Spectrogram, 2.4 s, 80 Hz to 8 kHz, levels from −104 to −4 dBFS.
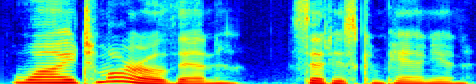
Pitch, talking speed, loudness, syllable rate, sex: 215 Hz, 175 wpm, -16 LUFS, 4.9 syllables/s, female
